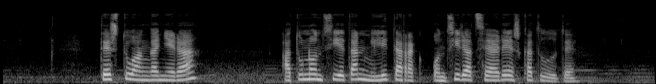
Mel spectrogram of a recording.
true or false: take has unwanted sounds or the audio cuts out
false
